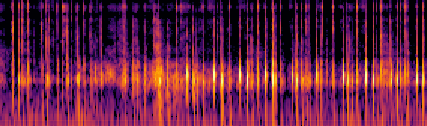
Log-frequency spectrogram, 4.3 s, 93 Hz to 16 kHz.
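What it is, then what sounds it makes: Glass-backed smartphone. Long acrylic nails with black tips rapidly tap and scratch the frosted glass back of a gold iPhone with a steel frame, held in one hand in front of a mirror while the phone itself records. About 23 quick, irregular clicks sound close and dry, each with a short mid tone near 600 Hz and a bright click edge, alongside faint scratchy rasps between the taps.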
